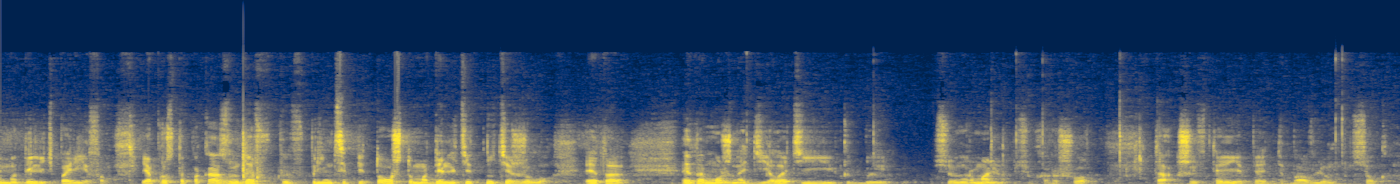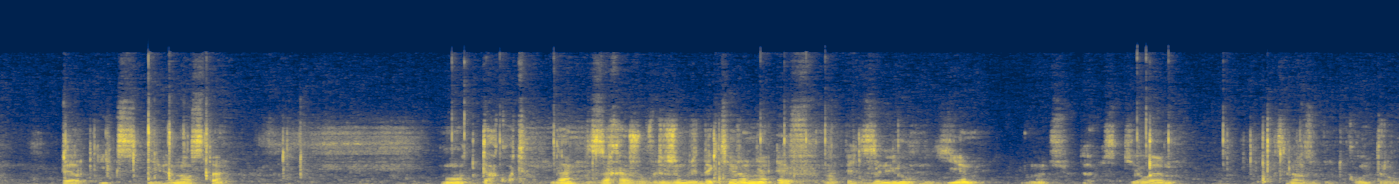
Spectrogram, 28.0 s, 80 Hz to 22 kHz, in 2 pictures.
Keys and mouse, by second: 10.1-10.5 shift+middle drag, 11.4 shift+a, 16.9 s, 19.1 middle click, 20.0 Tab, 21.2 f, 21.6 click, 21.6 middle click, 22.1 shift+middle click, 22.6 e, 25.8 click, 26.8 ctrl+b.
